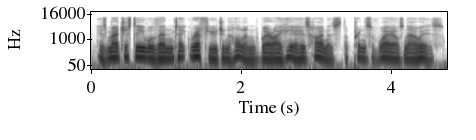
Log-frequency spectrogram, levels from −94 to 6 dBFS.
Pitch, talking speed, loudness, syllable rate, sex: 110 Hz, 240 wpm, -18 LUFS, 5.9 syllables/s, male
